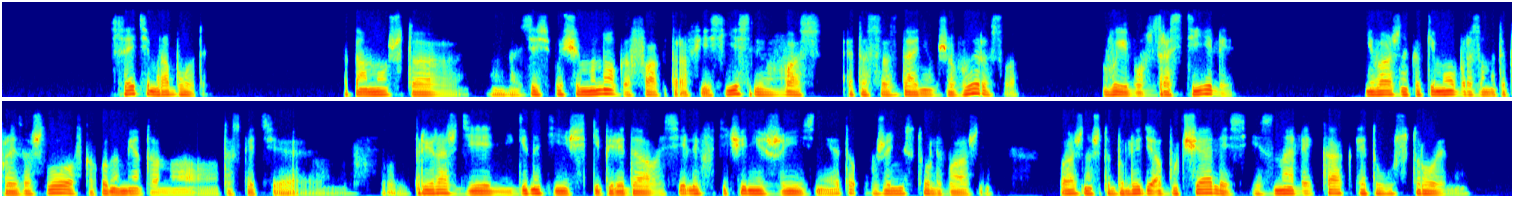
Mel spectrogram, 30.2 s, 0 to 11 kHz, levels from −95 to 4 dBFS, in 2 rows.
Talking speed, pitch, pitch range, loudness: 105 wpm, 100 Hz, 95-110 Hz, -20 LUFS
